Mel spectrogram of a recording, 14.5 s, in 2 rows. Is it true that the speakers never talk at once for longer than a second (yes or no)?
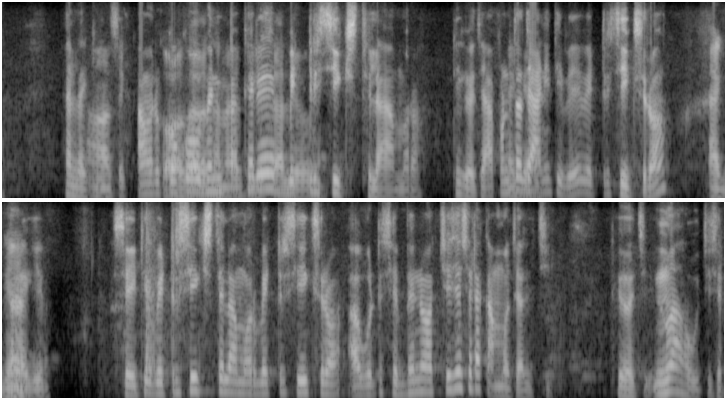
no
